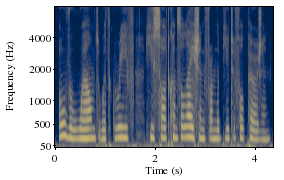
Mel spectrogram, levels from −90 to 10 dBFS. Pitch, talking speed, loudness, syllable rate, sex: 205 Hz, 140 wpm, -20 LUFS, 4.8 syllables/s, female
